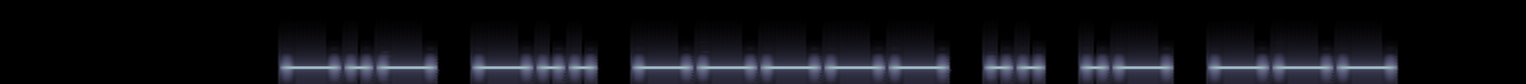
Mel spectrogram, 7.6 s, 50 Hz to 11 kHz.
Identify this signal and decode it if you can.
Morse code, heard as a keyed tone, about 15 wpm, 700 Hz. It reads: KD0IAO
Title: USA Call Signs - 6 Characters - Repeated 3x - 15wpm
